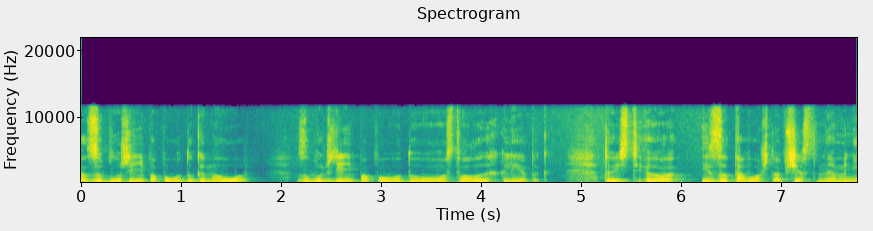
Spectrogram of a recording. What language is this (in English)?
Russian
